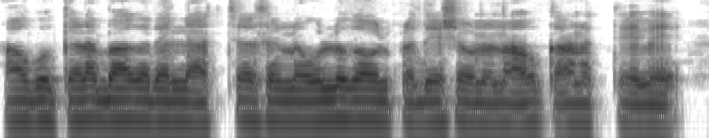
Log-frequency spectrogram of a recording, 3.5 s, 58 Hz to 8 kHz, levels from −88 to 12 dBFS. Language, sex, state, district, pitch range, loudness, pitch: Kannada, male, Karnataka, Koppal, 105-115 Hz, -16 LUFS, 110 Hz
